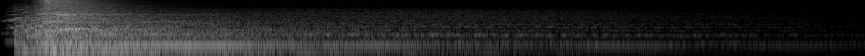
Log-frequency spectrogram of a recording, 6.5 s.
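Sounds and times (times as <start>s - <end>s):
musical stinger: 0.0s - 4.3s.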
